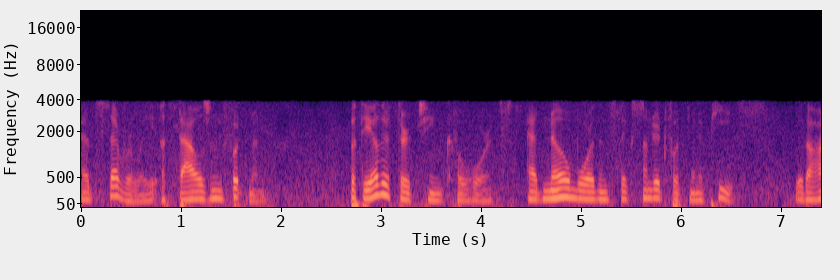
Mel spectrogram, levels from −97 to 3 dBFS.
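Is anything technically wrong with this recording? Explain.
Yes. Speech drops out briefly at 1.50 s, 3.36 s, and from 3.72 to 3.76 s, each time giving way to a flat, steady noise for 20 to 40 ms. This is sound dropped by the voice detector: it likely mistook quiet speech or a word ending for background, stopped sending, and the receiver played comfort noise in its place.

Between 4.34 and 4.46 s, and between 5.54 and 5.62 s, the room's textured background turns into a smooth, featureless hiss. It is about 5 dB quieter in the first gap and about 1 dB quieter in the second. This is comfort noise in place of the background, likely from discontinuous transmission: the sender stopped during the pause, and the receiver synthesised noise roughly shaped like the room.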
